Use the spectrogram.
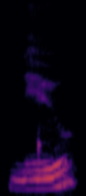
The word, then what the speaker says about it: nu: the parameter new again this is the Greek letter nu naught mu nu it's like the Greek in Midna it says in it makes the sound mmm phonetically like our English and okay that's called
